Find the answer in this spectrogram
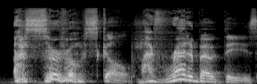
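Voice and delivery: put-on slow, awed, childlike excited delight. Voicing a character spotting a servo skull: excited like a kid. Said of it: "looks at it like a kid at a toy store".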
